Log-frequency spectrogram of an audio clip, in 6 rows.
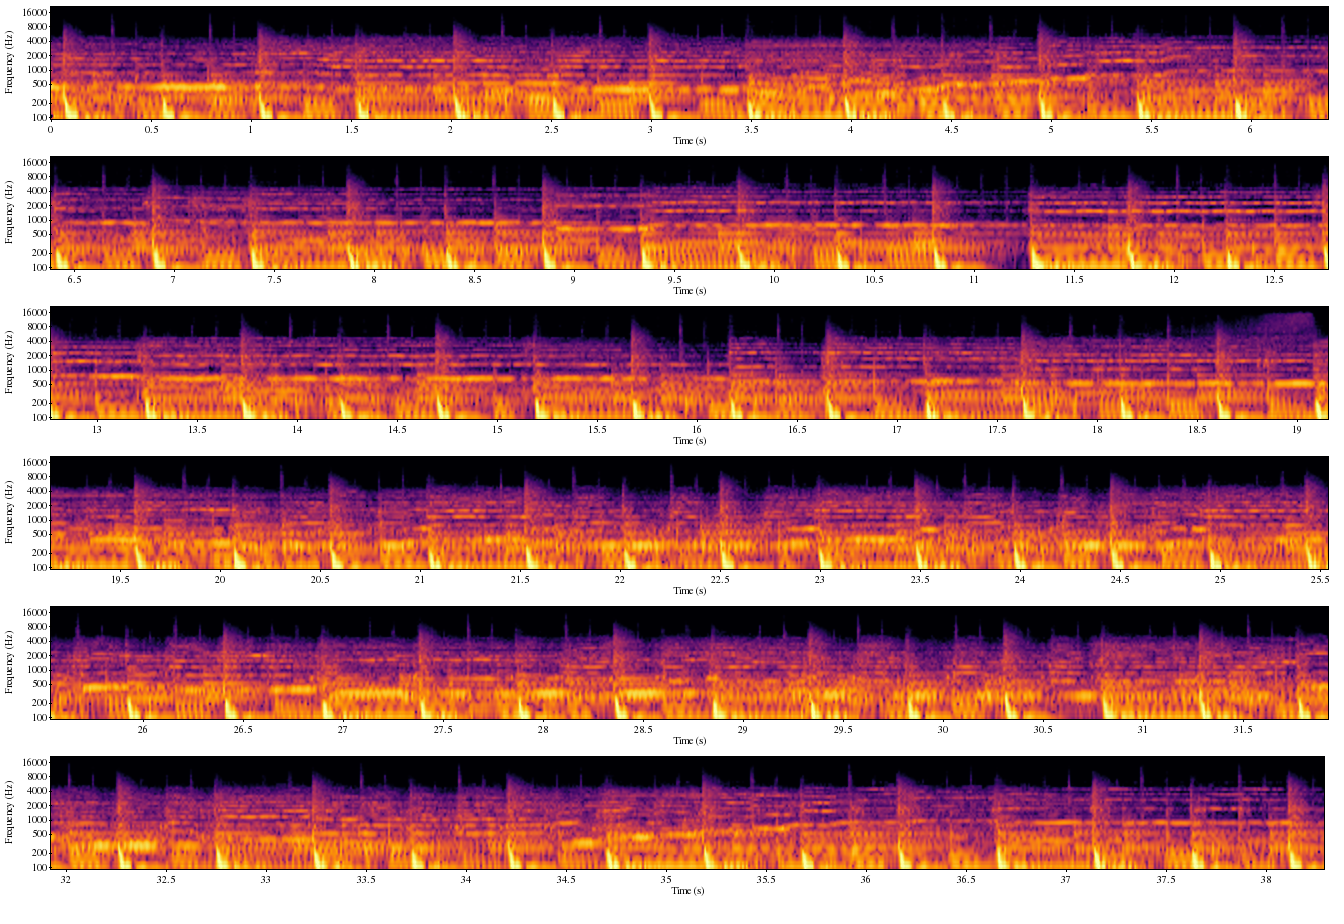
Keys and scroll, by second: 1.3 p, 2.0 p, 2.7 4, 3.5 ctrl+z, 5.8 4, 6.1 3, 14.7 l, 16.1 k, 17.3 9, 17.4 Return, 20.3 l, 21.4 k, 22.1 0, 22.2 Return, 24.5 h, 26.0 e, 27.6 -, 27.8 Return, 29.5 l, 31.2 h, 32.7 e, 34.0 -, 34.0 0, 34.1 Return, 37.3 1, 37.9 ctrl+d, 38.1 Escape.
